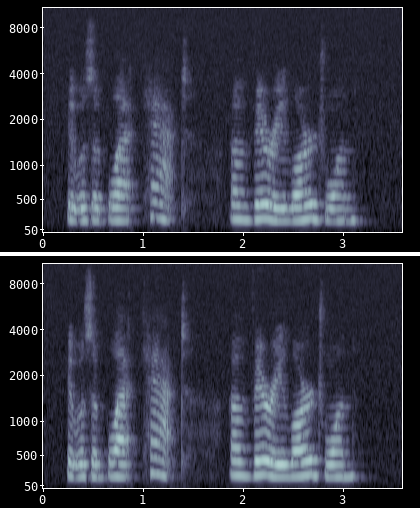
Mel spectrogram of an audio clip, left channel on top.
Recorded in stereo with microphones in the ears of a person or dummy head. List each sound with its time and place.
0.2 s a woman speaking: 75° right (ahead or behind), 0.8 m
